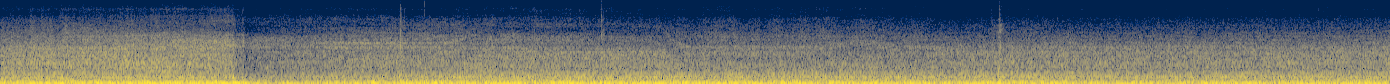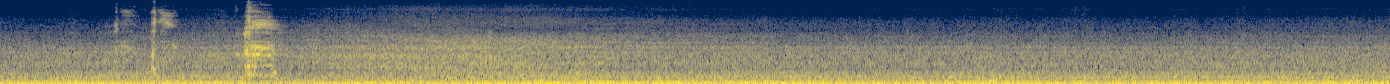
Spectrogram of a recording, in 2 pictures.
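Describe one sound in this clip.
A car's engine hums steadily from inside the cabin.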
